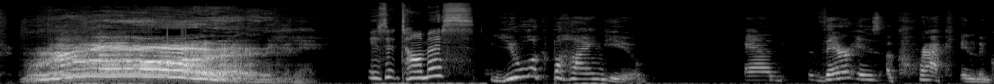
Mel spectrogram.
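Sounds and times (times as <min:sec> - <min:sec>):
speech: 0:00.0 - 0:00.5, 0:03.8 - 0:06.6, 0:07.4 - 0:09.9
voice imitating an enormous guttural roar: 0:00.2 - 0:03.0.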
